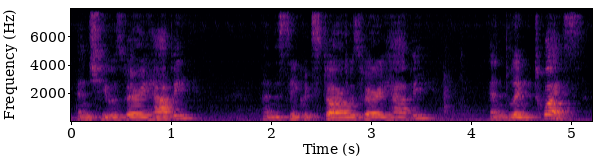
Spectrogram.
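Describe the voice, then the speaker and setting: A man reading a children's story from a stage in a deliberate, whimsical, rhythmic way. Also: fairly high pitch, slight background noise. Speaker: author reading own story. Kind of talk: children's storytelling to a live audience. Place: small indoor stage before an audience. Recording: echoey room, distant microphone.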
